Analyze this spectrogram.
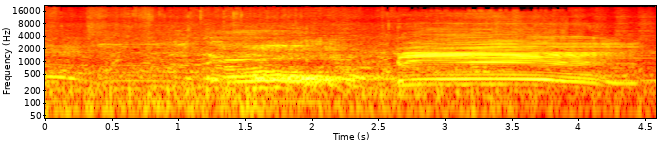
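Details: Young Sahiwal bull calves, about six to seven months old, at a Sylhet cattle market in Bangladesh, 22 May: a wavering low moo followed by a louder, sustained harmonic bellow, with market voices behind.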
